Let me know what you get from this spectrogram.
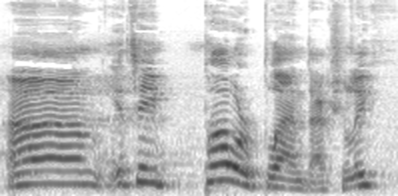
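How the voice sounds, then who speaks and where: A man's voice: very high voice, very animated, measured pace, bright, forceful tone, a little hiss or hum. A man from Romania chatting casually on a live stream while flying a simulator, rambling and restarting his sentences. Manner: rambling, hesitant, many restarts. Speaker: flight sim streamer.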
